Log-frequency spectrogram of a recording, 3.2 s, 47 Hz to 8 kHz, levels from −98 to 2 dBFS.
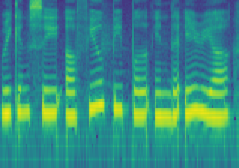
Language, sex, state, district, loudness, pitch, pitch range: English, female, Assam, Kamrup Metropolitan, -11 LUFS, 255 Hz, 240-275 Hz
